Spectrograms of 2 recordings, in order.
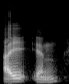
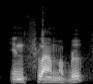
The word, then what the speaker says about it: inflammable: Inflammable, the spelling is INFLAMMABLE, inflammable. The tricky area is the double M in this word, and also the pronunciation is inflammable, not inflammable. Now, inflammable comes from the verb inflame.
